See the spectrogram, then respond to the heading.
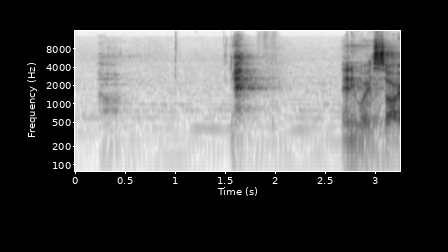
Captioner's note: chuckles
